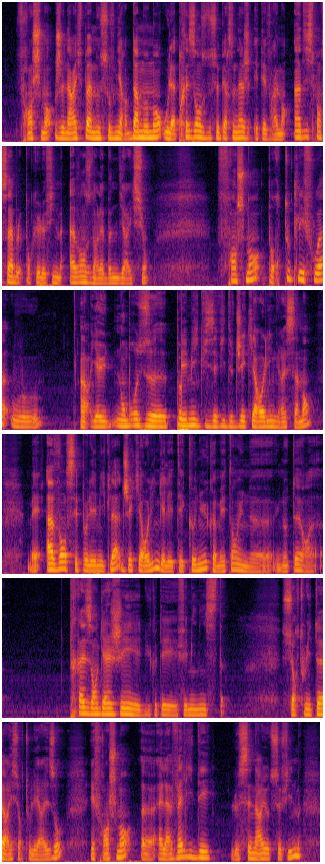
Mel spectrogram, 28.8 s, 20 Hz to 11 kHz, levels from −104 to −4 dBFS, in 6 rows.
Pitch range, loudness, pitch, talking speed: 115-140 Hz, -29 LUFS, 120 Hz, 170 wpm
